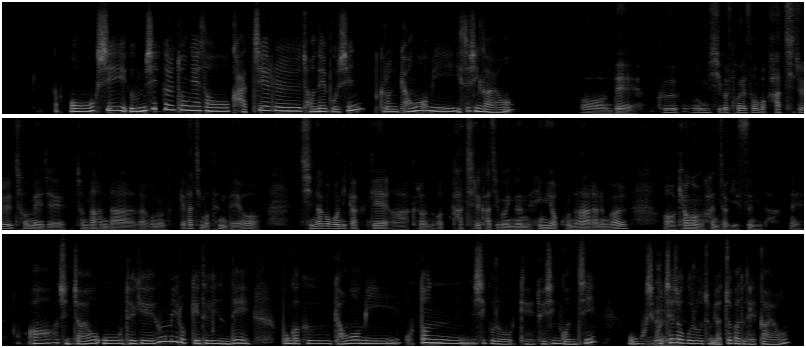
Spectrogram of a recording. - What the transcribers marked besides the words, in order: other background noise
- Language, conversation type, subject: Korean, podcast, 음식을 통해 어떤 가치를 전달한 경험이 있으신가요?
